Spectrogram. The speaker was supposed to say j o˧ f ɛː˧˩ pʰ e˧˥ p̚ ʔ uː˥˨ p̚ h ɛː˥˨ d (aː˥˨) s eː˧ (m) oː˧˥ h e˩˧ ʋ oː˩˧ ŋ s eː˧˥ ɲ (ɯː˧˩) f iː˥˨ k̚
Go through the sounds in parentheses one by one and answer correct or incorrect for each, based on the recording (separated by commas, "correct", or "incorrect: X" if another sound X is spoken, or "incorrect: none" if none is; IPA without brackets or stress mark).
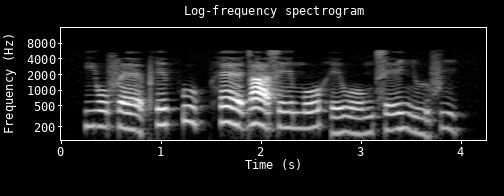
correct, correct, correct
